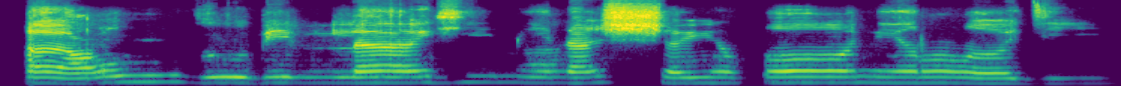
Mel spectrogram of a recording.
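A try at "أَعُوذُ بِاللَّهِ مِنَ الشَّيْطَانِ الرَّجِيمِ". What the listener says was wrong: Huruf shinnya tafasikan lagi, Bun, sedikit.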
